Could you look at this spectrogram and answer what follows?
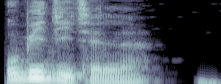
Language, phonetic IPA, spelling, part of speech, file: Russian, [ʊbʲɪˈdʲitʲɪlʲnə], убедительно, adverb, Ru-убедительно.ogg
- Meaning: 1. earnestly 2. convincingly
